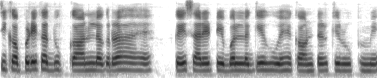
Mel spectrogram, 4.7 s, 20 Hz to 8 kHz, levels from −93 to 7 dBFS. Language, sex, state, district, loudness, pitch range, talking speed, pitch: Hindi, female, Chhattisgarh, Sarguja, -16 LUFS, 225-240 Hz, 230 wpm, 225 Hz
